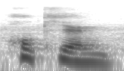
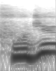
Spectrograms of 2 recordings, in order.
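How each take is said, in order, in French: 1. Le mot commence par un son H. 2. Le mot commence par un son F.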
